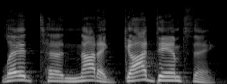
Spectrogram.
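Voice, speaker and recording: A man's voice: on the high side, animated, slow, fairly bright tone, no room sound. A man speaks as a podcast host in casual, opinionated style. His delivery is blunt and emphatic, peppered with profanity, and the sound is close and dry. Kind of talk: casual chat, opinionated ranting about shows.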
